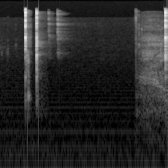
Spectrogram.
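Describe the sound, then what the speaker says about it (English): Two sharp computer mouse clicks close together near the start, followed by a faint pause and a brief later click amid light rustle, as a drop-down arrow in a form is clicked. "So if I click this little down arrow"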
